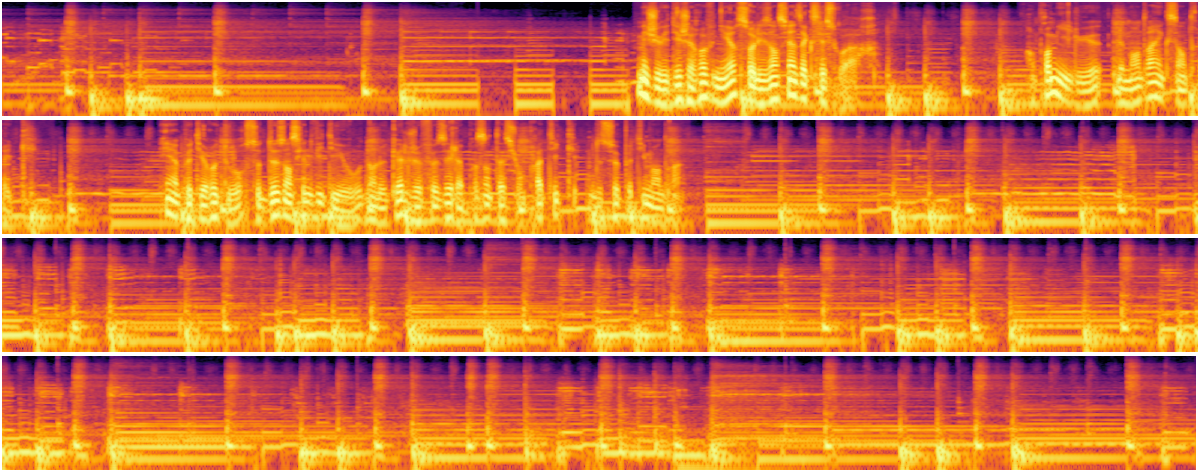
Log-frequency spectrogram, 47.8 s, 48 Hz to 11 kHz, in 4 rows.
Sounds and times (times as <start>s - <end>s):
Music: 0.0s - 47.8s
Speech: 6.4s - 8.8s, 10.2s - 12.4s, 13.5s - 18.9s.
